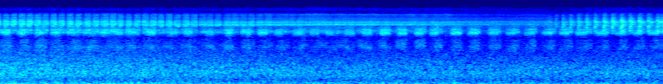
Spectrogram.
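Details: Cicada song heard outdoors: an intense high-pitched buzzing chorus with rapid rhythmic pulses layered over a constant shrill hum, steady in volume across the whole stretch.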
